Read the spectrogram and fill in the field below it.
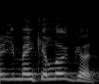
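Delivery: normal talking voice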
